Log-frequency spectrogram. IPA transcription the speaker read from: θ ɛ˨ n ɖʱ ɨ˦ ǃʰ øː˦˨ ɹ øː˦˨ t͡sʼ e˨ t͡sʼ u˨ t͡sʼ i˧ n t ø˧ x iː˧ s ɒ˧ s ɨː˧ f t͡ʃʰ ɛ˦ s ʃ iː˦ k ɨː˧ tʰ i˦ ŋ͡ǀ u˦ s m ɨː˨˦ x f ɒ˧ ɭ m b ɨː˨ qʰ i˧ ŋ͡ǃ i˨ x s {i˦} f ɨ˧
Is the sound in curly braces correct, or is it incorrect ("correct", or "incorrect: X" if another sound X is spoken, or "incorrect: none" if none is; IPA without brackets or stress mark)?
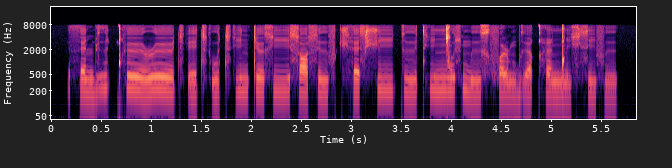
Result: correct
